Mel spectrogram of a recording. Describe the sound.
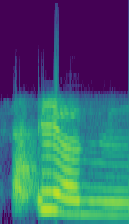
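A dog lets out a short, rough yelp that turns straight into a drawn-out, high, whining cry, loud and with no other sounds around it.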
